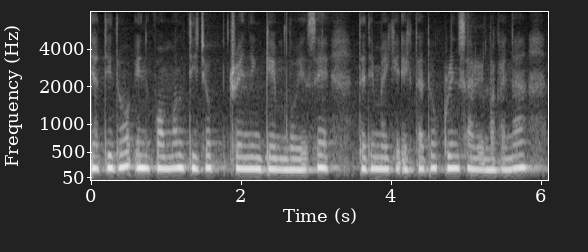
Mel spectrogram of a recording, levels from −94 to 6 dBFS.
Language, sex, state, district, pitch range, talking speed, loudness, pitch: Nagamese, female, Nagaland, Dimapur, 205-220 Hz, 140 wpm, -13 LUFS, 215 Hz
